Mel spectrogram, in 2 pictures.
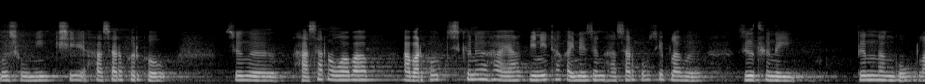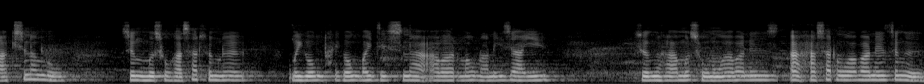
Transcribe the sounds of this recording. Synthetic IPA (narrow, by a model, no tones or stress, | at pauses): mɯsɔwniksihasaɾpʰɯɾkʰɯw | z̥ɯŋɯhasaɾnɔwabaːbaɾkʰɯwti̥skʰɯnɯɦajabinitʰakʰajnɯzɯŋɦasaɾkʰɯwzeplabɯ | zɯtʰɯnɯj | d̥ɯnːaŋɡɯwlaksinaŋɡɯw | z̥ɯŋmɯsɔwɦasaɾzɯŋnɯ | mɯjɡɔŋtʰajɡɔŋbajdesnaʔa̰baɾmawnanɯjzajɯ | zɯŋɦamɯsɔwnɔŋabanɯahasaɾnɔwabanɯzɯŋɯ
